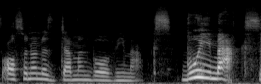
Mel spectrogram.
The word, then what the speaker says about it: VMAX: Buimax. Buimax. So in Korean, there's no V. They just pronounce it as Bui, like B-U-I.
